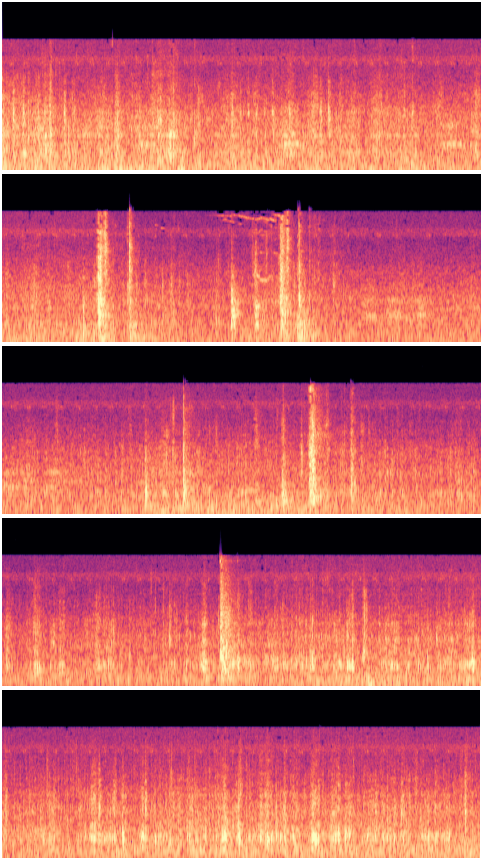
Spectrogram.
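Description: A motorcycle engine hums as the bike pulls away and rides along.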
